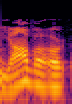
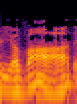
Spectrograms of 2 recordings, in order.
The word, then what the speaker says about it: Yahweh: They weren't calling him Jehovah, or no one called him Jehovah. That's a false pronunciation. But they weren't calling him Yahweh or Yavah.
